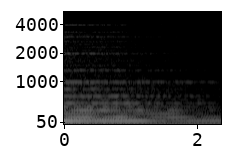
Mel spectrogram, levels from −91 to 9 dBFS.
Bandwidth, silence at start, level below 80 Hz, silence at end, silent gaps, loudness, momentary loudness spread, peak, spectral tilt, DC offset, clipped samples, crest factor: 4.9 kHz; 0 s; -58 dBFS; 0 s; none; -55 LUFS; 13 LU; -38 dBFS; -8 dB/octave; under 0.1%; under 0.1%; 14 dB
